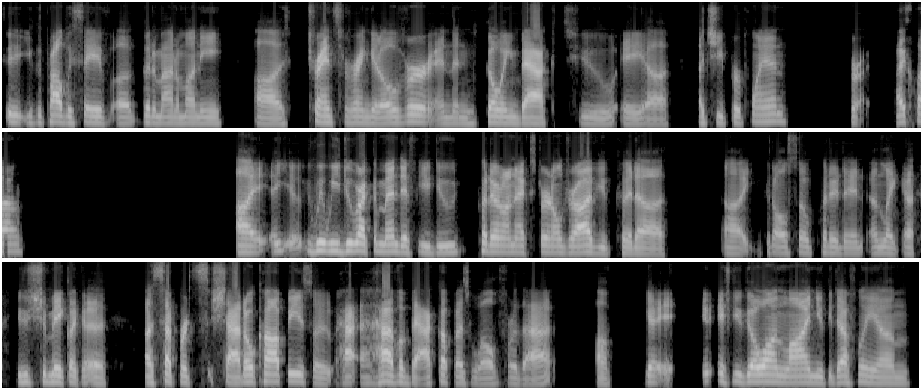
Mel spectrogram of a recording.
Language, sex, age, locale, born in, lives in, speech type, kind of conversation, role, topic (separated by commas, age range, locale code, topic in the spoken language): English, male, 25-29, en-US, United States, United States, conversation, advice, advisor, How can I back up and organize all my photos so I don't lose them?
